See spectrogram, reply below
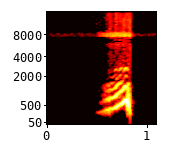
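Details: Green imperial pigeon heard in a lure recording, giving one brief call that climbs steadily in pitch and cuts off abruptly; the surroundings are silent.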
